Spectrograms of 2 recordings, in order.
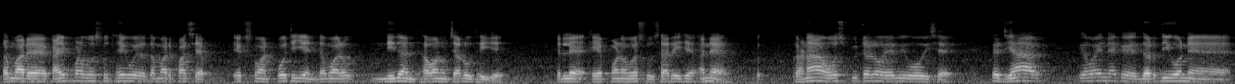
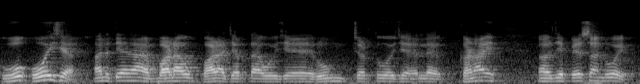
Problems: background sounds at intervals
